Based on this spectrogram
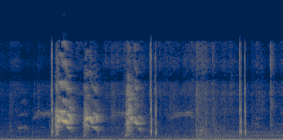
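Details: A captive golden (common) hill myna gives a quick run of three or four harsh, raspy squawks in about a second, then a few softer clicks, over a low steady hum.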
